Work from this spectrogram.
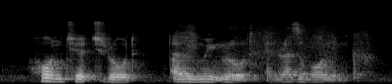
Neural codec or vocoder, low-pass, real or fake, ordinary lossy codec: none; none; real; none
